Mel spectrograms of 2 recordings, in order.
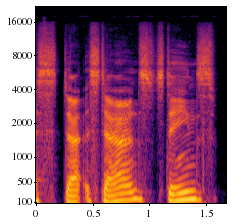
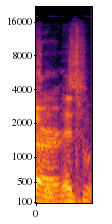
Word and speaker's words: Stearns: Anyway, so the father recommended Epstein to Alan Greenberg, an executive at Bear Stearns. I don't know how to pronounce Stearns. – It. – Stearns. – It's one of those Stearns.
